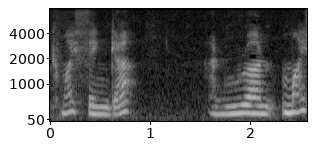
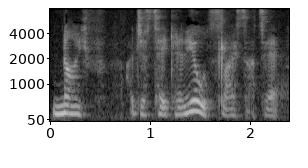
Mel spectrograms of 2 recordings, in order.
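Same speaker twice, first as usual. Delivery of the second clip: plain reading voice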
